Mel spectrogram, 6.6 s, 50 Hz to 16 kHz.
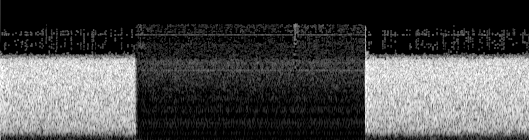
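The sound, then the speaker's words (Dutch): Loud, steady amateur radio hiss on the 2 metre band suddenly drops away as an unmodulated, empty carrier comes on, leaving about three seconds of near-silence with a faint low hum before the static rushes back. “En daarna hoorde ik nog iemand zonder modulatie, een lege draaggolf.”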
